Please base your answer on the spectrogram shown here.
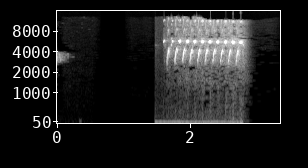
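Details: Goldfinch from Tunisia singing Rasta Torka style, a brief note then a fast, regular trill of about a dozen sharp, bright repeated notes over a low background hum.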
